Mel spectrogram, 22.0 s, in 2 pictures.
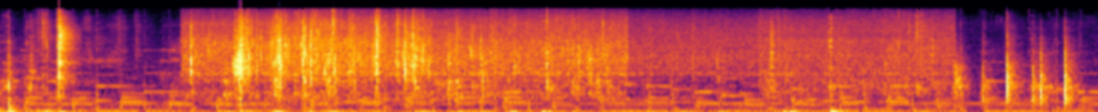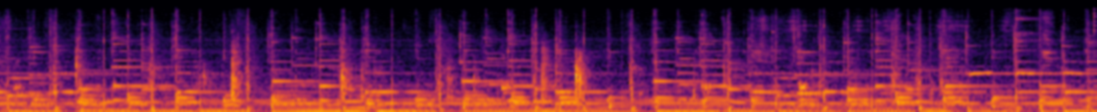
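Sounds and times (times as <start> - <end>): soft background music: 0.0 - 21.9
food sizzling in a frying pan: 1.8 - 9.6
wooden spatula scraping pan: 1.8 - 9.6.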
